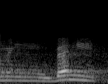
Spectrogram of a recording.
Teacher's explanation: اقلب النون لميم واخفيها وغناها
